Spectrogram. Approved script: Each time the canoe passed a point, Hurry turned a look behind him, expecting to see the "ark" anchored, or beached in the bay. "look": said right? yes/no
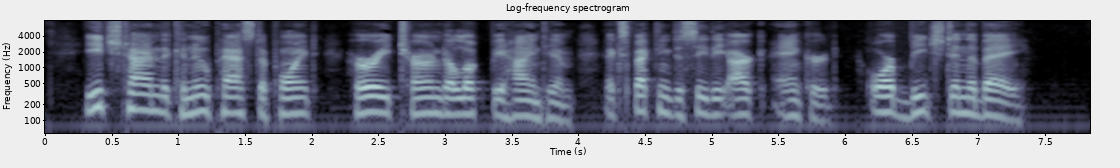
yes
